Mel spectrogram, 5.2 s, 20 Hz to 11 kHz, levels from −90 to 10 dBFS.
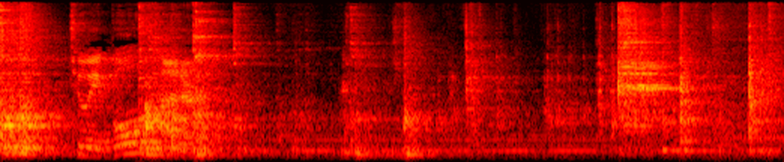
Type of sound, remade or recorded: recorded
